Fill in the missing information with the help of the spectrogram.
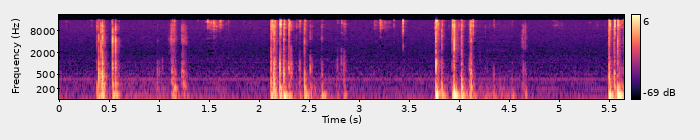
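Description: Metal finger rings tap on a gold mat, making short, dry clicks in four quick clusters. Each cluster has a low thump under a bright, crisp edge, and the taps die away almost at once against a quiet background.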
